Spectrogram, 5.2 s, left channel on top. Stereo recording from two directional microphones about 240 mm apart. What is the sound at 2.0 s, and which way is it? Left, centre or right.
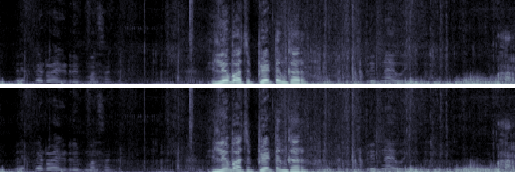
Speech, left.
